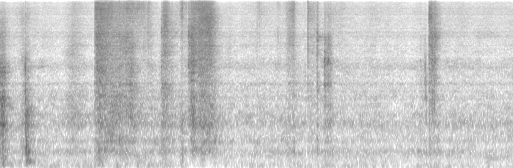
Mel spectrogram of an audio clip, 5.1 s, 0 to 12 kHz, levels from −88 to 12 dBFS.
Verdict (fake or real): fake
